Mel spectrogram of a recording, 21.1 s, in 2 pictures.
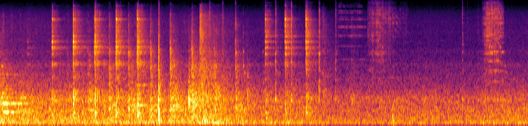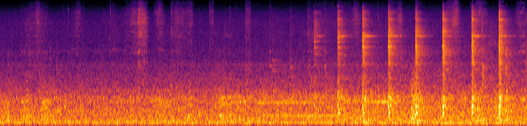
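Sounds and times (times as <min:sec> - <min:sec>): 
building site interior ambience: 0:00.5 - 0:21.1
bricklayers working inside building under construction: 0:01.1 - 0:21.1.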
